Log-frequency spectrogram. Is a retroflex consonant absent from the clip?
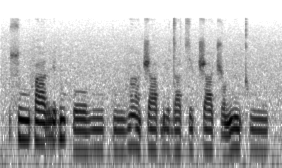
yes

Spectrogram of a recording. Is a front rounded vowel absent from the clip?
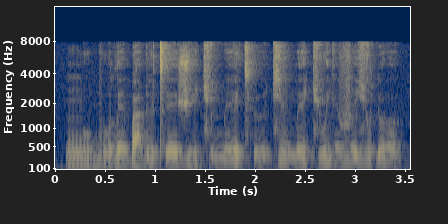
yes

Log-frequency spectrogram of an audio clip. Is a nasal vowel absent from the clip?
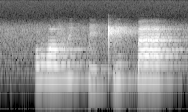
yes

